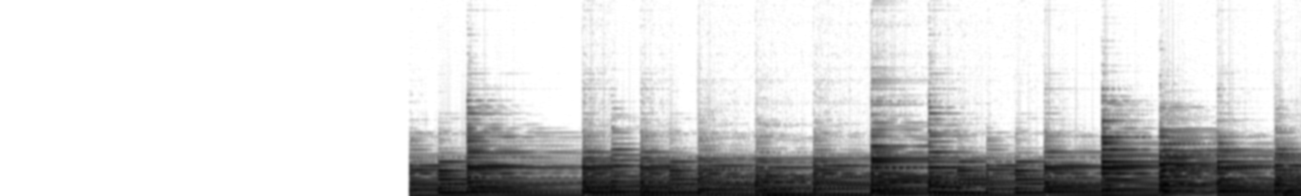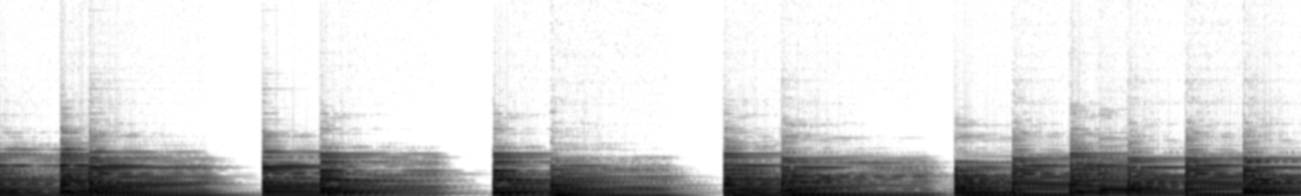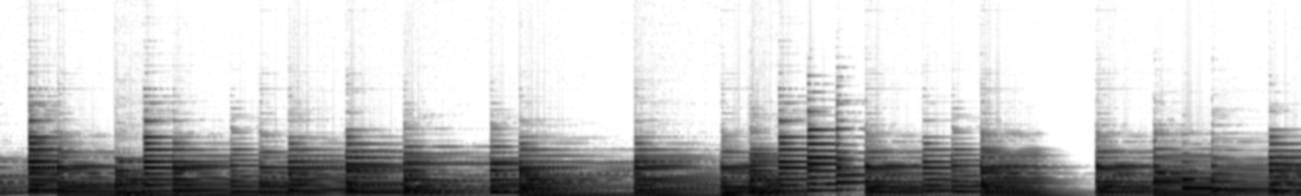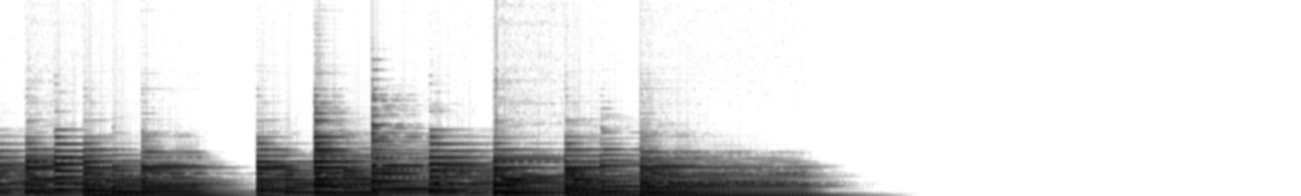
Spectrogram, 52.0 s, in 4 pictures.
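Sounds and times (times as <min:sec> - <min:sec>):
piano: 0:04.1 - 0:47.8.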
